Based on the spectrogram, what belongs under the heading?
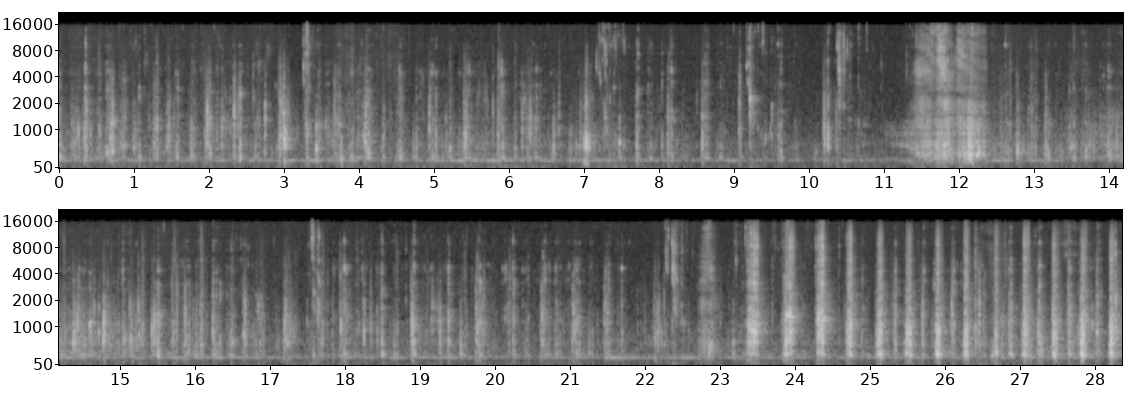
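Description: Close-miked wet chewing and mouth clicks as steamed dumplings and jjajang ramen noodles are eaten. A short loud breathy rush comes about twelve seconds in, and near the end the chewing turns to a run of loud, rapid clicks, about four a second.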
